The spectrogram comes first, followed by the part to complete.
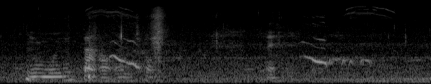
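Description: Young macaques giving short, high-pitched whimpering squeaks that slide down in pitch, in two bouts about two seconds apart.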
